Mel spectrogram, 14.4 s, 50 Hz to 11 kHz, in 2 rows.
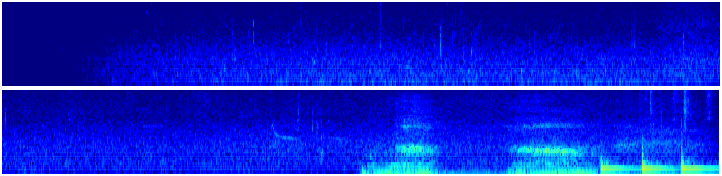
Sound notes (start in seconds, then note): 0.8 wind, water sounds; 10.8 bear grunts; 14.1 drumming, chanting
